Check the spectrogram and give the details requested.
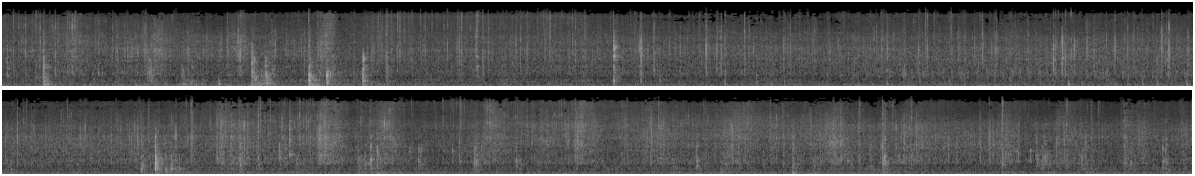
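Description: Fried rice sizzling in a nonstick frying pan with a steady hiss. A silicone spatula stirs and turns it, making frequent light scrapes and taps against the pan.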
